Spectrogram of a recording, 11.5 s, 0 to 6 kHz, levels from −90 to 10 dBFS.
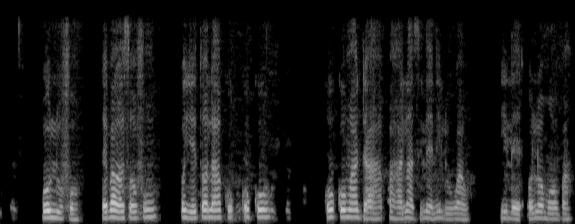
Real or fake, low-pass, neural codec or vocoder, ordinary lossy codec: real; 5.4 kHz; none; none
